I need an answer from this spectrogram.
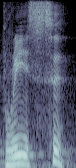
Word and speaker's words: breathe: 이거 발음할 때 조심해야 돼. 어떤 단어랑 좀 다른 거냐면 이렇게 th로 끝나는 게 있고 the로 끝나는 게 있어요. 얘는 breathe. 얘는 breathe. 이게 한글로 치면 드 이렇게 되거든.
